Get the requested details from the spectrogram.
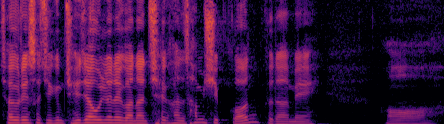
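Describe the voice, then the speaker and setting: Here a man talks at a moderate pace with a fairly high pitch. His intonation is lively. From Jeolla, South Korea. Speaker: pastor. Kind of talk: lecture. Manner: formal.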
